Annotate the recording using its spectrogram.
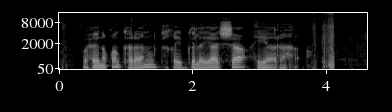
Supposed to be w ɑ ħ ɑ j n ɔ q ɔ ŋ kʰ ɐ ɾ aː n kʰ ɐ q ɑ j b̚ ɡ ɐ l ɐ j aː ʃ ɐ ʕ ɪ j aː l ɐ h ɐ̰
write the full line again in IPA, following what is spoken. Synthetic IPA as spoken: w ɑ ħ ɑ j n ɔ q ɔ ŋ kʰ ɐ ɾ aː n kʰ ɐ q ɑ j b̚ ɡ ɐ l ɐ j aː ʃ ɐ ʕ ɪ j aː ɾ ɐ h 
